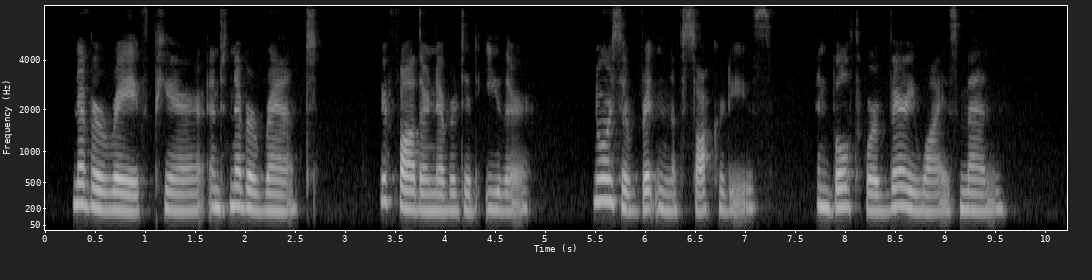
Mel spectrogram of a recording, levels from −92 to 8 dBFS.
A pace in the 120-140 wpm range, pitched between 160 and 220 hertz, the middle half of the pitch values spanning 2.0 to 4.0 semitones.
Yes: slow, 135 wpm; high, 190 Hz; narrow, 2.4 semitones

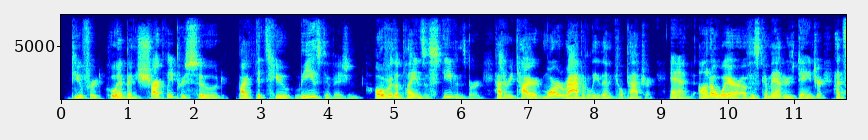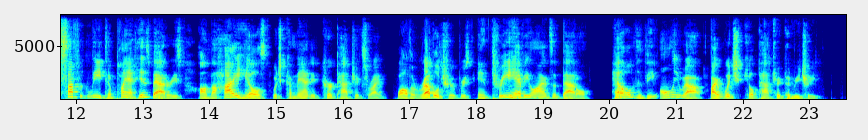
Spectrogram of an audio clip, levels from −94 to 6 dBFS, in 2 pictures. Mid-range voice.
No: low, 125 Hz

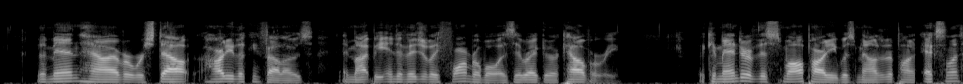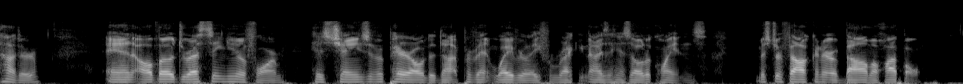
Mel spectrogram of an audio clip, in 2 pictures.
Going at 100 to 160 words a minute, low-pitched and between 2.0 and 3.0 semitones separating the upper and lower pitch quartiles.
Yes: average, 155 wpm; low, 115 Hz; narrow, 2.5 semitones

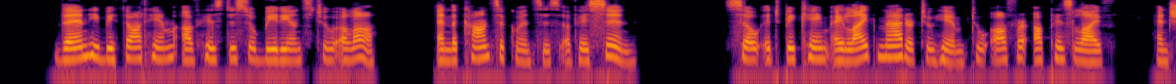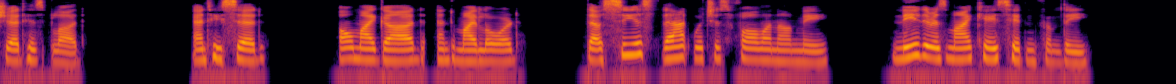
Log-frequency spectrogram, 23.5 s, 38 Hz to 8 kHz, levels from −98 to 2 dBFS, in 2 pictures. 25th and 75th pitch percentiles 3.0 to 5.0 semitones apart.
No: narrow, 2.4 semitones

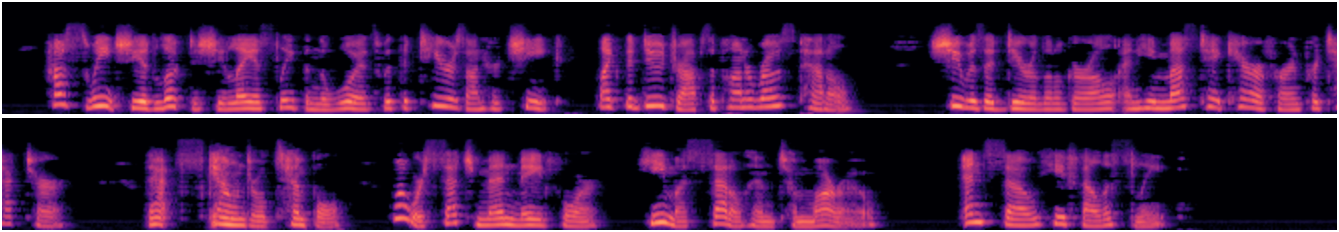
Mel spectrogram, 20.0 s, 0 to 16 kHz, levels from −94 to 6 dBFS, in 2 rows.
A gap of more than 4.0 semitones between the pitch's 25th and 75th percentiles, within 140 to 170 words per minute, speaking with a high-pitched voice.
No: average, 4.7 semitones; average, 185 wpm; high, 205 Hz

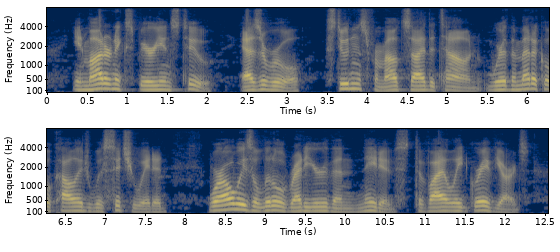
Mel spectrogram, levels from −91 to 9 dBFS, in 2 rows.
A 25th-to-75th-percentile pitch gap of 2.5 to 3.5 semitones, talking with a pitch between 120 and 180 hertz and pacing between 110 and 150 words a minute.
Yes: average, 2.8 semitones; medium, 140 Hz; average, 140 wpm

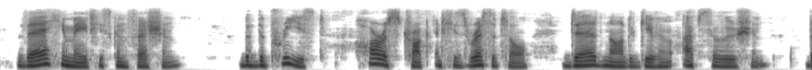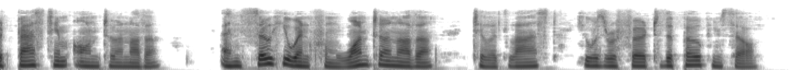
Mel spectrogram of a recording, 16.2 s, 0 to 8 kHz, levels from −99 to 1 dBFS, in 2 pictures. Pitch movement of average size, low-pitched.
Yes: average, 3.7 semitones; low, 125 Hz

